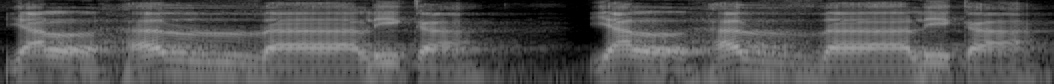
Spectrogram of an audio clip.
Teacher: Akan tetapi jika kita teruskan atau kita wasolkan, sa-nya ini harus dimasukkan ke zal, sahabat ya. Otomatis suara sa ini dia hilang ya, masuk ke zal, seolah-olah sa-nya tidak ada ya. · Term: idgham mutajanisain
